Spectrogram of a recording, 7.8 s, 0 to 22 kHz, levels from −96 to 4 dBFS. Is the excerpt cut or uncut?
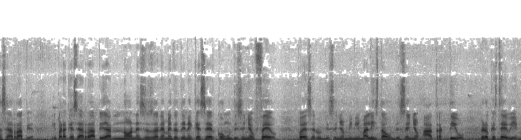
uncut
